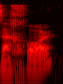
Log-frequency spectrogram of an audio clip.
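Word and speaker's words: זָכַר: I think it will be fun for me to keep talking about this word, but it's pronounced zachor, and we're gonna press this.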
